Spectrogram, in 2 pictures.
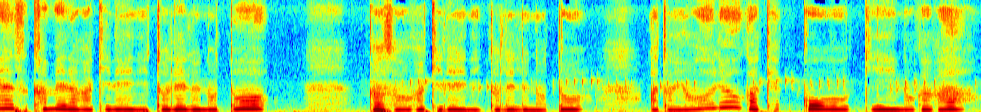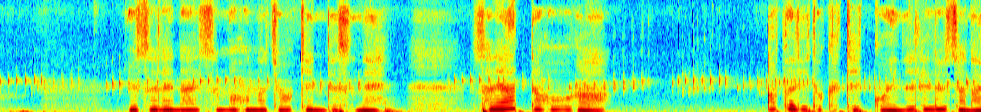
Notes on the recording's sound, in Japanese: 外の音聞こえるけど窓開けて家の中でトーク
